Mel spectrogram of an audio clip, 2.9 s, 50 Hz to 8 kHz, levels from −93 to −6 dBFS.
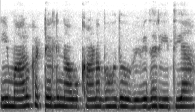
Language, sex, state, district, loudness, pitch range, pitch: Kannada, female, Karnataka, Dakshina Kannada, -14 LUFS, 200-215 Hz, 205 Hz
